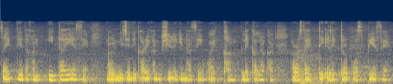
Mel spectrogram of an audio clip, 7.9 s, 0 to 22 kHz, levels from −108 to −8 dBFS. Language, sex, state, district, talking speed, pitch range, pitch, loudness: Nagamese, female, Nagaland, Dimapur, 205 wpm, 210-240 Hz, 220 Hz, -17 LUFS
